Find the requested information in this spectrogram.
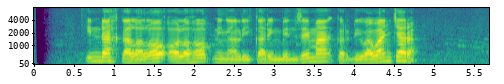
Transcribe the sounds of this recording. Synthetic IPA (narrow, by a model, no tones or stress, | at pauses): ʔindahkalalɔʔɔlɔɦɔk̚niŋalikaɾimbɛnzemakɨrdiwawaɲt͡ʃaɾa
